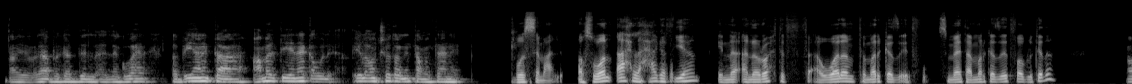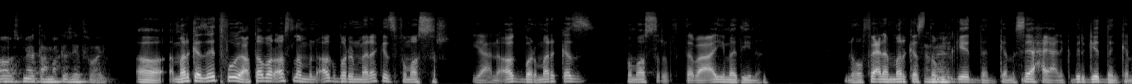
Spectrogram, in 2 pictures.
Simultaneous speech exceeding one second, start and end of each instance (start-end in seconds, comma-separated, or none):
none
